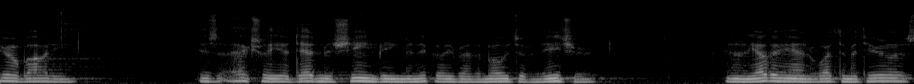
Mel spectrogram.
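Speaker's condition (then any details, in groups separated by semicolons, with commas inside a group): Parkinson's; tremor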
